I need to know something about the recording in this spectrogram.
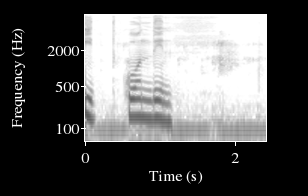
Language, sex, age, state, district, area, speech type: Bengali, male, 45-60, West Bengal, North 24 Parganas, rural, read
